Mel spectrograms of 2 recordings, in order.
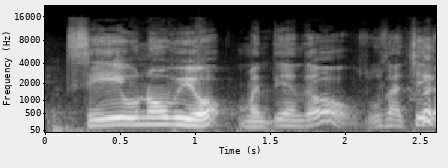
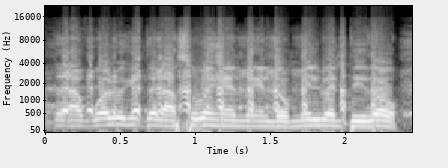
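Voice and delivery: emphatic rant; 12 dB louder than usual. Real, not acted. Animated complaint about gringos.

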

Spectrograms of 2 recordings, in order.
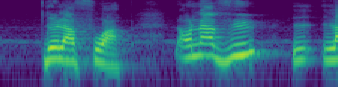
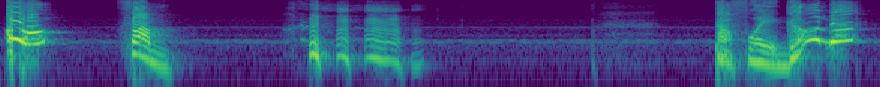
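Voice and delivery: Jesus amazed; 5 dB louder than usual. Shown as a demonstration. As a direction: let Jesus marvel at her. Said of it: "Non, moi je".

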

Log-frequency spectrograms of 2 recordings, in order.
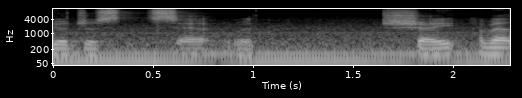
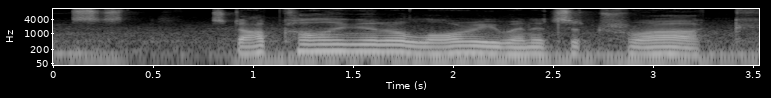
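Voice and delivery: slow, drawn-out American impersonation; exaggerated American complainer; mock American accent; 3 semitones higher, slower than usual. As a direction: mimic a whinging American, dragging the words. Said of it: "it was probably an American".

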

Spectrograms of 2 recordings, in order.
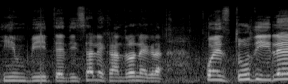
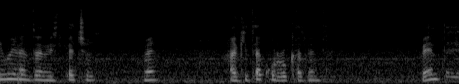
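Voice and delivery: much softer, cooing invitation; mock seductive coaxing; 14 dB quieter than usual. Coaxing viewer to cuddle. (susurro coqueto de burla)

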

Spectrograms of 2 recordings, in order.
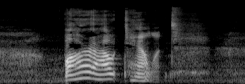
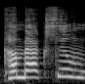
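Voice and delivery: calling out; 9 semitones higher than usual. A narrator's reading. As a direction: call out to the leaving ship. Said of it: "called Kermit".

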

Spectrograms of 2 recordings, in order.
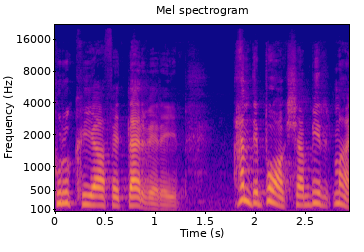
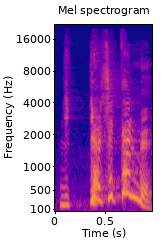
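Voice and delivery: excited disbelief; 8 semitones higher, 4 dB louder than usual. Acted. Wish granted.

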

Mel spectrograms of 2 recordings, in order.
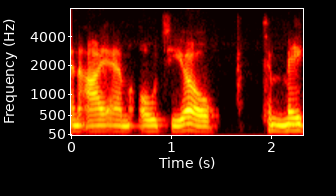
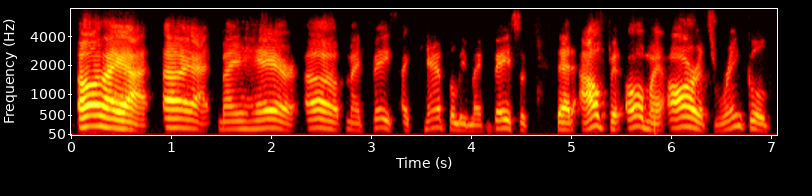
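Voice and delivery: mock panic; 5 semitones higher than usual. Acting out panicked self-critique.

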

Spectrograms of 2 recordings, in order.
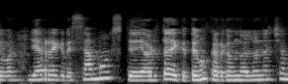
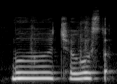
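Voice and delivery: put-on baby talk; 6 semitones higher, 4 dB louder, slower than usual. Mom greeting baby on camera.

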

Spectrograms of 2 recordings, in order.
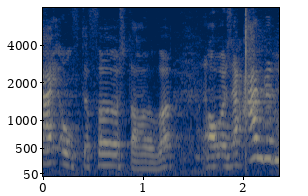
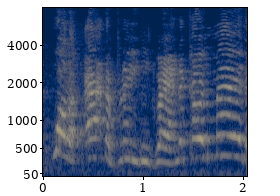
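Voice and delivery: ordinary delivery

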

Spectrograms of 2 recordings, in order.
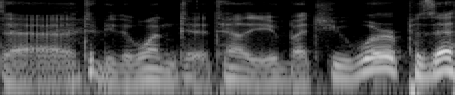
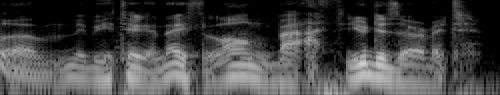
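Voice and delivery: ordinary talk, nothing marked

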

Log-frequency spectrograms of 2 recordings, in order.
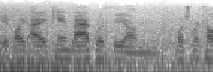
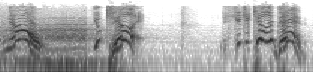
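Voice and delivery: excited shout; slower than usual. Real, not acted. Gamer ranting at the screen about rat armies, shouting. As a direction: yell it like the only sane choice.

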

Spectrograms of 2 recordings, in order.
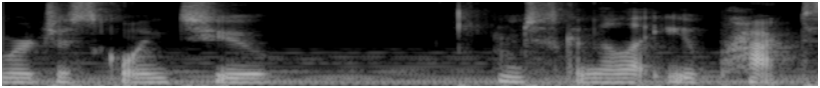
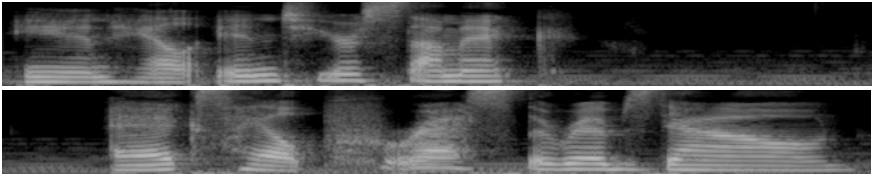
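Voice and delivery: guided breathing cues. Acted. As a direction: call out each inhale and exhale.

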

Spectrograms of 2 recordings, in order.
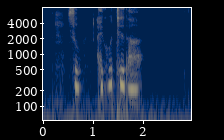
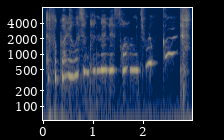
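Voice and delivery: squeaky high manager voice; high-pitched imitation; 12 semitones higher than usual. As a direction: pitch way up to play the boss. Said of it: "she was like".

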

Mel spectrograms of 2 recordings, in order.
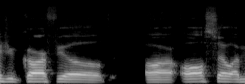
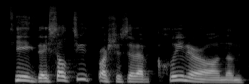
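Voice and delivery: usual speaking voice

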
